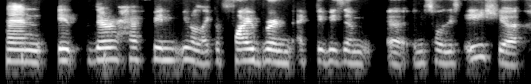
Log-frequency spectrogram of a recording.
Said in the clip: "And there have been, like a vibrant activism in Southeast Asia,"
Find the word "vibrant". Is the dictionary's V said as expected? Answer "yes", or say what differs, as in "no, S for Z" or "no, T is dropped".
no, F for V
